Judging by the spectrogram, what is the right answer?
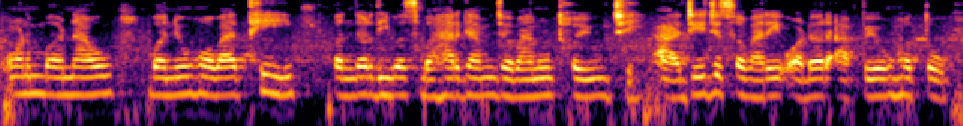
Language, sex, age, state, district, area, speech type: Gujarati, female, 30-45, Gujarat, Kheda, rural, spontaneous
